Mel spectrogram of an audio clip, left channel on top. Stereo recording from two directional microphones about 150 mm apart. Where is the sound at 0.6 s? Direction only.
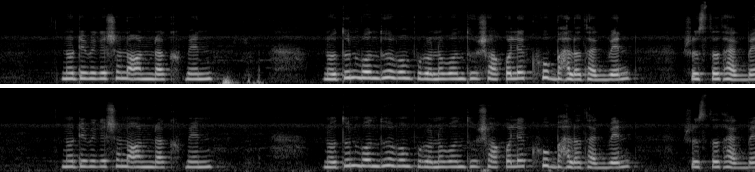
15° left (ahead or behind).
